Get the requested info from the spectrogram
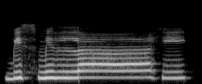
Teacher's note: আল্লাহ শব্দের লামের ডানে জের থাকলে আল্লাহ শব্দের লামকে পাতলা করে পড়তে হয়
